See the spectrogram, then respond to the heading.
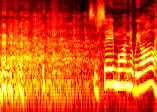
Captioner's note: laughter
